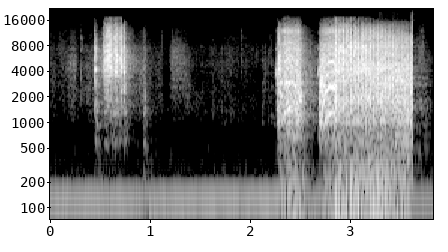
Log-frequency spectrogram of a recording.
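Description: A power tool tightens bolts on a newly installed steering damper during drag link replacement, giving a short whir then two louder mechanical bursts, the last about a second long, close by with no talk.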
